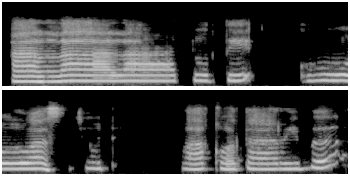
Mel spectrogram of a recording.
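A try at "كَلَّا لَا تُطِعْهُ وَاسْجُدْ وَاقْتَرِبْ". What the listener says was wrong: U-nya tidak boleh panjang.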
